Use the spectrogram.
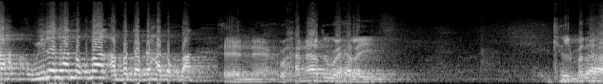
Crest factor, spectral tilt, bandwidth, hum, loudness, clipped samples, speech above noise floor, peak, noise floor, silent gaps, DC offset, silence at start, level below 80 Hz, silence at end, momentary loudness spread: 12 dB; -5.5 dB/octave; 19 kHz; none; -10 LUFS; under 0.1%; 30 dB; 0 dBFS; -40 dBFS; none; under 0.1%; 0 s; -42 dBFS; 0 s; 11 LU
